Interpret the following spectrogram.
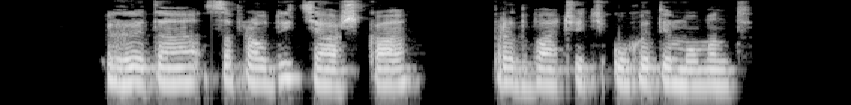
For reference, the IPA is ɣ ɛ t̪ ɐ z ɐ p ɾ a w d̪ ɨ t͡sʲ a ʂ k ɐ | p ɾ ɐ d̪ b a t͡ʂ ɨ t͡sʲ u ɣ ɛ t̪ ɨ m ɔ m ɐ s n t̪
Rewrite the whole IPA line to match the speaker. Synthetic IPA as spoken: ɣ ɛ t̪ ɐ s ɐ p ɾ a w d̪ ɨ t͡sʲ a ʂ k ɐ | p ɾ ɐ d̪ b a t͡ʂ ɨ t͡sʲ u ɣ ɛ t̪ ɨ m ɔ m ɐ n t̪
